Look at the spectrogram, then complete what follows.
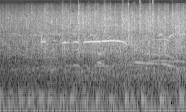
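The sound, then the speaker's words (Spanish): A big stadium crowd at the Monumental applauds as Leandro Hernández comes on as a Colo Colo substitute, in a steady, dense wash of clapping over a low crowd rumble, with a few thin whistles rising above it, sustained throughout and fairly loud. “Aplausos. Aplausos del respetable.”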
